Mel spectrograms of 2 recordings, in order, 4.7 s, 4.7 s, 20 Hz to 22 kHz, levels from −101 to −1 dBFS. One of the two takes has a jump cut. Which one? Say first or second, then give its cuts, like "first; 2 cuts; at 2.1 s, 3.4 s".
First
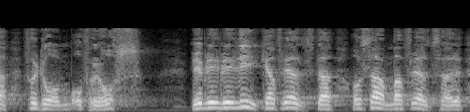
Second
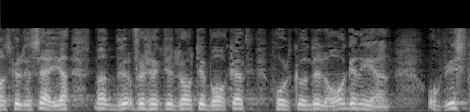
first; 1 cut; at 2.2 s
